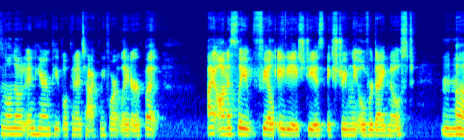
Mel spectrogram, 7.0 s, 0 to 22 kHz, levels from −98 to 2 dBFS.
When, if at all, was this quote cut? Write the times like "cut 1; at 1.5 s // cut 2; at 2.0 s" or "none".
cut 1; at 4.1 s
